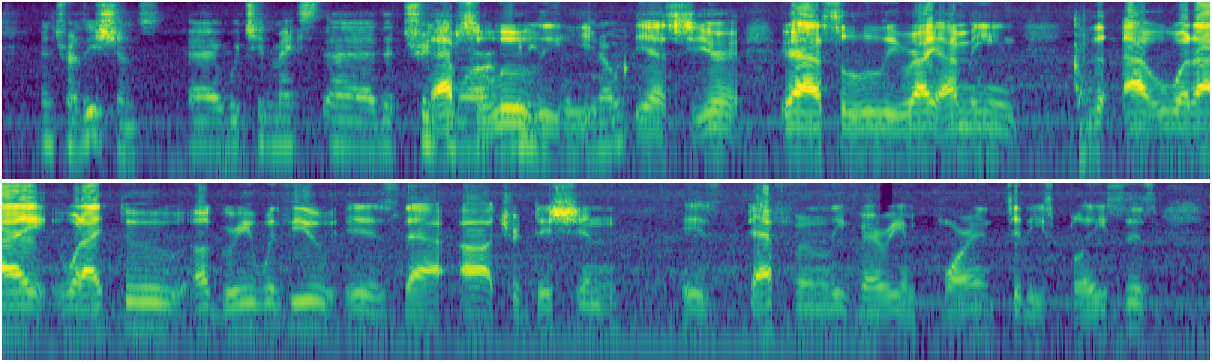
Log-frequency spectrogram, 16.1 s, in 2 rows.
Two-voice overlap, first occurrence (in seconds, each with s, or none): 2.8 s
